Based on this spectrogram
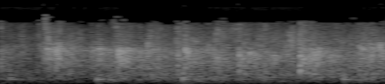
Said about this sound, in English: If that's been you, why don't you clap your hands right there?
